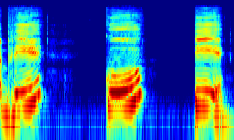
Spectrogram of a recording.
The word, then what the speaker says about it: भृकुटी: श्रृंखला इस तरीके से भ में ऋ की मात्रा भृ कु टी भृकुटी ऋषि मुनि कैसे पढ़ेंगे?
